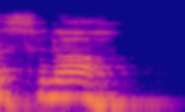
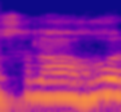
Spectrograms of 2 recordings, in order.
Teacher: ਇੱਕ ਤੇ ਜਿਹੜਾ ਲਫ਼ਜ਼ ਹੈ ਸਨਾਹ ਇਹਦੇ ਹਾਹੇ ਨੂੰ ਜਿਹੜੀ ਔਂਕੜ ਹੈ ਇਹ ਸਾਇਲੈਂਟ ਰਹੇਗੀ ਇਹਨੂੰ ਸਨਾਹੋ ਨਹੀਂ ਪੜਨਾ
